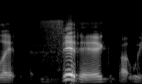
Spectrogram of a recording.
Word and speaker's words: Wittig: don't speak german but in german w is pronounced v so that's why we call it vitig but we spell it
